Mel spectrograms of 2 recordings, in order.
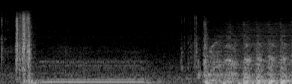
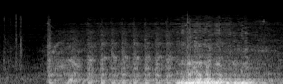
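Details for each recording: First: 1994 Ford Taurus wagon, fuel pump primed. The starter churns steadily at about three compressions a second but the engine never catches, because the gas tank is empty (fuel suspected stolen, cap missing). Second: 1994 Ford Taurus wagon restarted after adding fuel and priming the pump: short crank, then it catches and settles into an uneven idle with a brief rev; starts and runs.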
